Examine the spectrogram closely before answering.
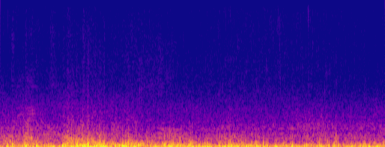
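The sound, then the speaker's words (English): Wind blowing outdoors, buffeting and rumbling against the microphone in a steady, dense roar with small gusty swells and no voices. “The wind feels so good though, even though it's evil.”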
